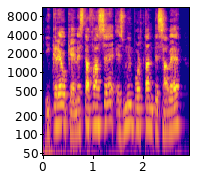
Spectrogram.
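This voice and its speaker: A man with a mid-pitched voice speaks as the host of an interview show. He talks conversationally, introducing and putting questions to a guest. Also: fairly even intonation, moderate pace, a bit bright.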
